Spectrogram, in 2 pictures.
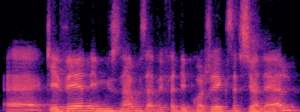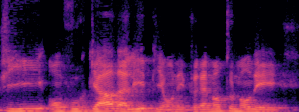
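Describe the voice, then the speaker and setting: A man's voice: fairly high pitch, steady tone, normal speed. Man moderating an online youth panel. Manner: friendly, fillers while framing questions. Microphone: video call.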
